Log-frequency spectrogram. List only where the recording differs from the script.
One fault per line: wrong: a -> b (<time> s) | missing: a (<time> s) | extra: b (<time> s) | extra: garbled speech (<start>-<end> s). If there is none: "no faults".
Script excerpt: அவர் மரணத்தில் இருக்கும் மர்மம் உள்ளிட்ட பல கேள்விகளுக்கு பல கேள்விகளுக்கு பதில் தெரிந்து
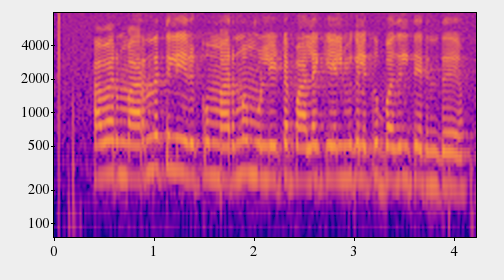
missing: பல கேள்விகளுக்கு (3.3 s)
